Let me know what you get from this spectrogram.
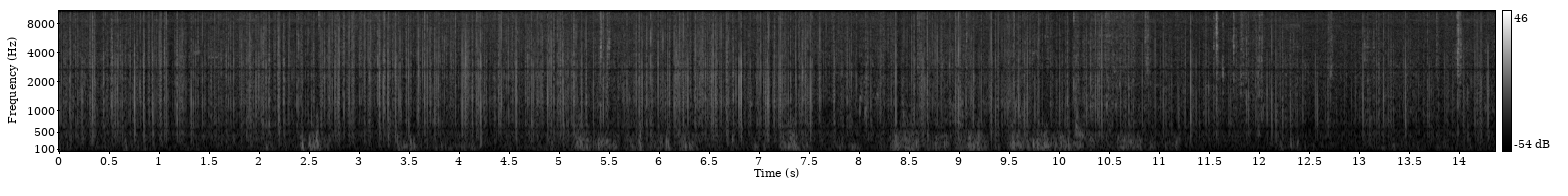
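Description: Steady rain, a dense patter of drops, with low splashes and sloshes of water and mud coming and going as someone wades through a flooded paddy and scoops mud by hand.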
